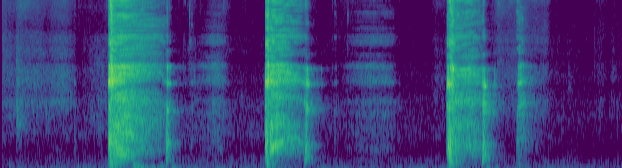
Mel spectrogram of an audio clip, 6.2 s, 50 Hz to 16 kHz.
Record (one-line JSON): {"three_cough_length": "6.2 s", "three_cough_amplitude": 12964, "three_cough_signal_mean_std_ratio": 0.32, "survey_phase": "beta (2021-08-13 to 2022-03-07)", "age": "45-64", "gender": "Male", "wearing_mask": "No", "symptom_cough_any": true, "symptom_new_continuous_cough": true, "symptom_runny_or_blocked_nose": true, "symptom_sore_throat": true, "symptom_fatigue": true, "symptom_fever_high_temperature": true, "symptom_headache": true, "symptom_change_to_sense_of_smell_or_taste": true, "symptom_loss_of_taste": true, "symptom_onset": "3 days", "smoker_status": "Never smoked", "respiratory_condition_asthma": false, "respiratory_condition_other": false, "recruitment_source": "Test and Trace", "submission_delay": "2 days", "covid_test_result": "Positive", "covid_test_method": "RT-qPCR", "covid_ct_value": 22.1, "covid_ct_gene": "ORF1ab gene", "covid_ct_mean": 22.8, "covid_viral_load": "33000 copies/ml", "covid_viral_load_category": "Low viral load (10K-1M copies/ml)"}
